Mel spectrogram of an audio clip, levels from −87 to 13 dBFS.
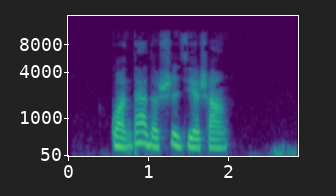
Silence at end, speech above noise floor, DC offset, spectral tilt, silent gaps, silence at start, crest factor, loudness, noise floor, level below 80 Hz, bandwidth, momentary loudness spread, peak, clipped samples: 0.05 s; 48 dB; under 0.1%; -6 dB/octave; none; 0.55 s; 18 dB; -18 LUFS; -65 dBFS; -50 dBFS; 11 kHz; 7 LU; -2 dBFS; under 0.1%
